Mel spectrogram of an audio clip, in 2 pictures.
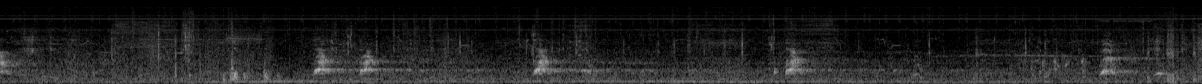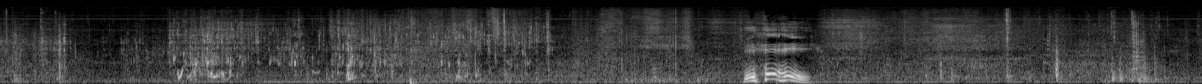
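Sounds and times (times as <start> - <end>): water splashing and sloshing: 12.0 - 18.7.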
